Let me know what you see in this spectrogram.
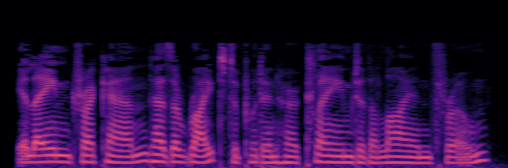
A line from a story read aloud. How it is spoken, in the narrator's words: replied in a flat voice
